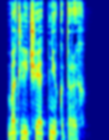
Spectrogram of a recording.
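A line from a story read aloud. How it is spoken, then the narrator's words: Curt dry cut-off. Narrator (Russian): отрезал он сухо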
